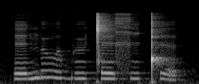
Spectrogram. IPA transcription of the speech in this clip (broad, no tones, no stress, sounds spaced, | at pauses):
e ŋ ʉ β ɨ b ʉ ǀ e x i ǃʰ ɪ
